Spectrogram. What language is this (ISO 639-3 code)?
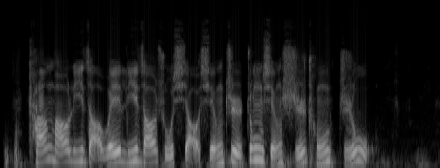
zho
